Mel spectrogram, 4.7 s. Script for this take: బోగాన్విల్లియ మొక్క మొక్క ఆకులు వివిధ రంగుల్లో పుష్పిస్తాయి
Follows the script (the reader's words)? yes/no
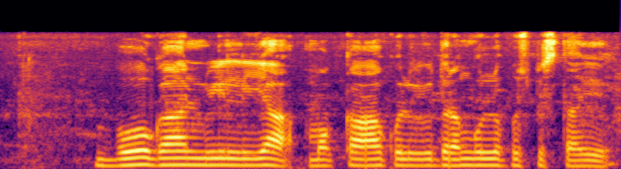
no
